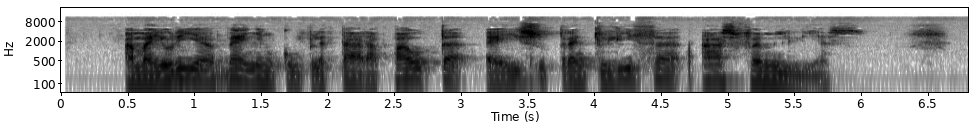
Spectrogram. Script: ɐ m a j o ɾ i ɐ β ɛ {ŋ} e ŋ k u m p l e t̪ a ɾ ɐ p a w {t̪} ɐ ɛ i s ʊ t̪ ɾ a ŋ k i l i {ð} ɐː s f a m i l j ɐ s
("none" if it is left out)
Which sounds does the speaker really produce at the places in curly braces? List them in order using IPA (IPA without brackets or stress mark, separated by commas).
ɲ, t̪, θ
